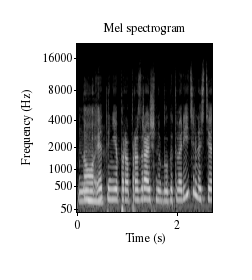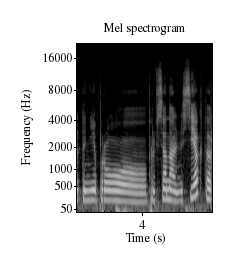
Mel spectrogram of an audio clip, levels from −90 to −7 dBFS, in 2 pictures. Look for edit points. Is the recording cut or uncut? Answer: uncut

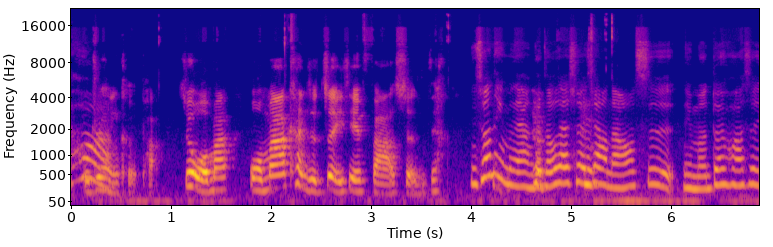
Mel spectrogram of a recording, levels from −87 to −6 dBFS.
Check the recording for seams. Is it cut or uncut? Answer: uncut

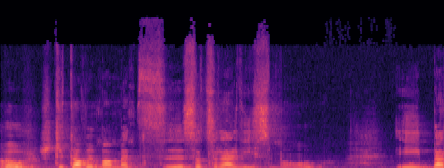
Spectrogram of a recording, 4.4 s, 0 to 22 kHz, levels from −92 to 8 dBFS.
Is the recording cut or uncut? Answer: uncut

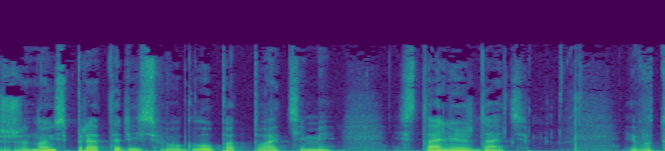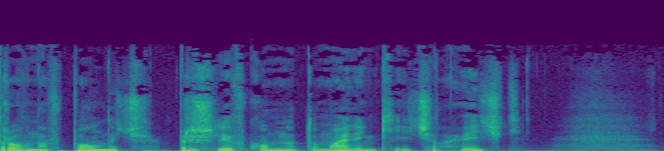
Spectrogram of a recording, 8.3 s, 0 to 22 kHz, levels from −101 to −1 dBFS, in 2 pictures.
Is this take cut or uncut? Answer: uncut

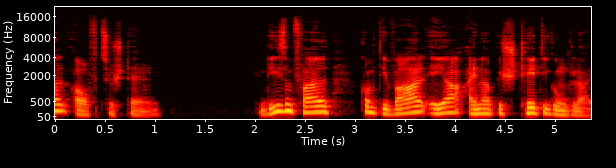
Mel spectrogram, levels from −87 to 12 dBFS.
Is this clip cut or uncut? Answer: uncut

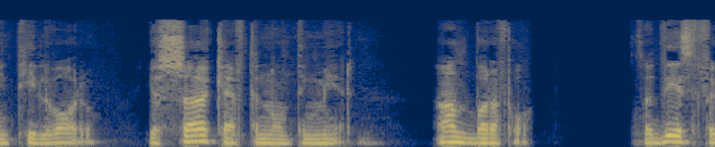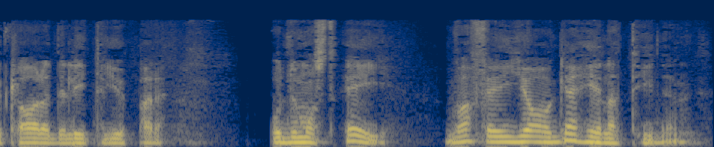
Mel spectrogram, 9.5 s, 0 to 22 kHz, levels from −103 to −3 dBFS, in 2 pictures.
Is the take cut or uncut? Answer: cut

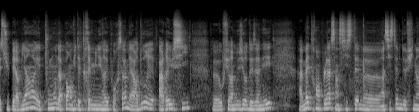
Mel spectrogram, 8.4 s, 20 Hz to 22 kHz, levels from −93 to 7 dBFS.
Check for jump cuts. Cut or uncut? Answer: uncut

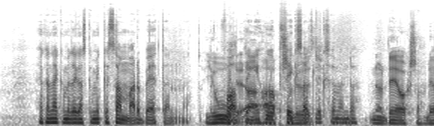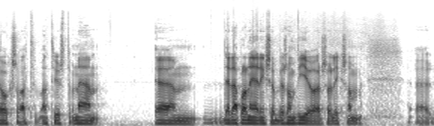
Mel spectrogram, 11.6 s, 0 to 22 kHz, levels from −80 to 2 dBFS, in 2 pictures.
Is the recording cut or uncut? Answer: uncut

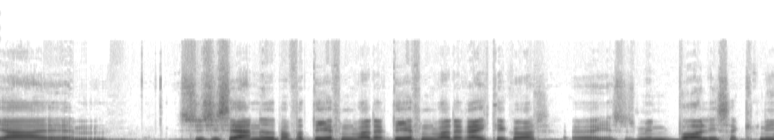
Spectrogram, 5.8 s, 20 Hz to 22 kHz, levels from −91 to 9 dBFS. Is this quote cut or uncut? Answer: cut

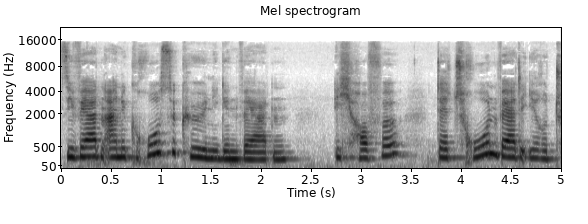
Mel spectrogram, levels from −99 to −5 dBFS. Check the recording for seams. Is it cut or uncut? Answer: uncut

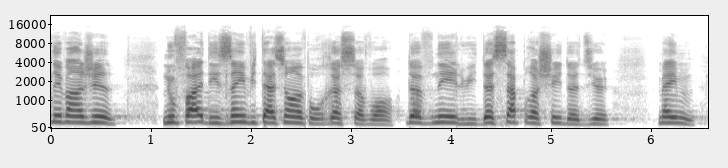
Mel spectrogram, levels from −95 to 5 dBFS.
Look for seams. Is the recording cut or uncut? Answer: cut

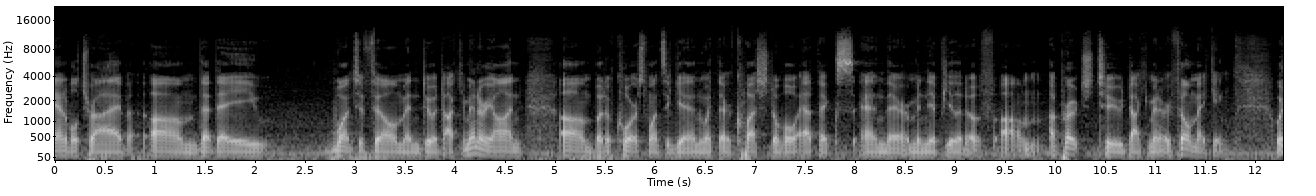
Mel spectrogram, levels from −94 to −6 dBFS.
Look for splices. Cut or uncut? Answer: uncut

